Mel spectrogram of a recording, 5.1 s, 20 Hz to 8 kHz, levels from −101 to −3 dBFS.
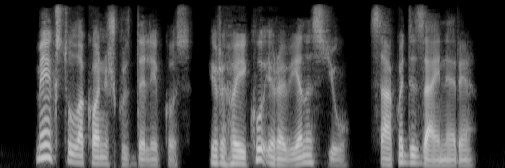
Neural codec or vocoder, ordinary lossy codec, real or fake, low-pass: codec, 16 kHz, 1 kbps, X-Codec, WavLM features, trained on Multilingual LibriSpeech; MP3, 64 kbps; fake; 7.2 kHz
